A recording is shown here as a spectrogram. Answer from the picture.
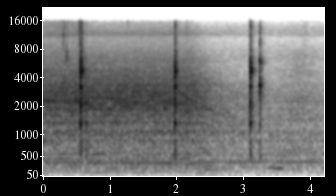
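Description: AC Infinity Cloudray S6 6-inch clip-on fan running with a steady airflow hiss and faint hum while its control is clicked four times: about half a second in, at two seconds, and a quick pair near three seconds. The airflow gets quieter after the second click as the fan is turned down.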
